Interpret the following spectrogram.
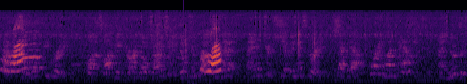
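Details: House cat indoors meowing to demand food: two rising, drawn-out meows about four seconds apart, the second louder, with a person's voice and soft room noises between them.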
